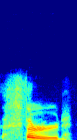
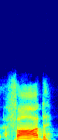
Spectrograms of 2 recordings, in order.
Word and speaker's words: third: Next up is the word third. Here, instead of thawed, okay, give me a good R sound.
